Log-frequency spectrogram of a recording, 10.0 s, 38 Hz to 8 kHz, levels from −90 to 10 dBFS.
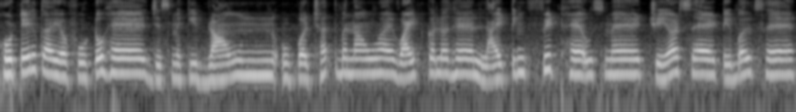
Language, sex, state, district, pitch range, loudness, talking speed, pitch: Hindi, female, Rajasthan, Bikaner, 200-245 Hz, -17 LUFS, 145 wpm, 235 Hz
